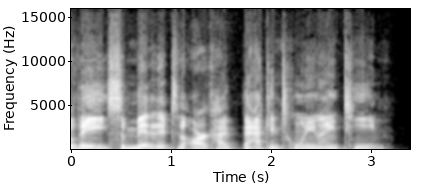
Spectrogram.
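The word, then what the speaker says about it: arXiv: actually submitted this paper to archive which is spelt a-r-x-i-v back in 2019.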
